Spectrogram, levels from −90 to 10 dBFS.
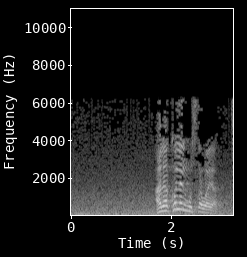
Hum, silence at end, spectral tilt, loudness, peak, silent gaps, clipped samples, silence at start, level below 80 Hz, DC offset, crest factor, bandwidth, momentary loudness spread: none; 0 s; -6 dB/octave; -16 LUFS; -2 dBFS; none; under 0.1%; 0 s; -38 dBFS; 0.5%; 16 dB; 6.6 kHz; 20 LU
